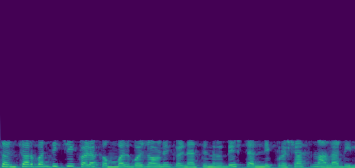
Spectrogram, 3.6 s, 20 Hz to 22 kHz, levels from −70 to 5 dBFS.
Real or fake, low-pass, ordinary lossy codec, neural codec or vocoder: fake; 3.6 kHz; none; codec, 16 kHz, 4 kbps, FunCodec, trained on Chinese and English, 50 frames a second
